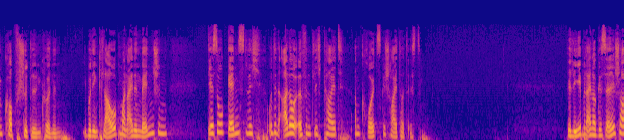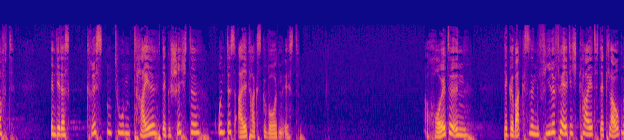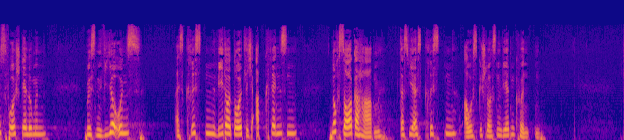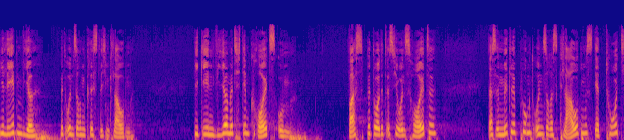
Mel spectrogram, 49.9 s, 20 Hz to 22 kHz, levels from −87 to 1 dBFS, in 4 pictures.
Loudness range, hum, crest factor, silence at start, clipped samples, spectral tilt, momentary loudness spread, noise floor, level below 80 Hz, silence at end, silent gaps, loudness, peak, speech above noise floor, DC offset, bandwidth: 6 LU; none; 20 dB; 0 s; under 0.1%; -5.5 dB/octave; 13 LU; -63 dBFS; -42 dBFS; 0 s; none; -23 LUFS; -4 dBFS; 41 dB; under 0.1%; 11 kHz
